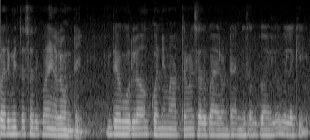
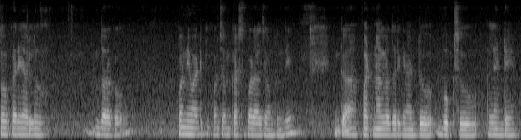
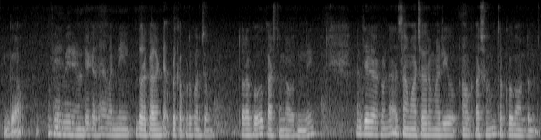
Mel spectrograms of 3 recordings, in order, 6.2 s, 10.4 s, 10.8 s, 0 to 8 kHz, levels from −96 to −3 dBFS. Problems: constant background noise, low volume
